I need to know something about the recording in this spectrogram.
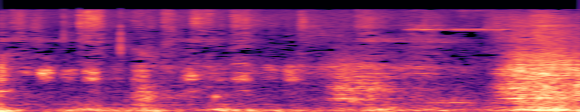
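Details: English Bulldog puppy of FCI stock, kept as a house pet in Nairobi, Kenya, during play over a hidden bone; soft rapid breathy panting fills most of the three seconds, with a woman's voice and household noise faintly in the background.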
